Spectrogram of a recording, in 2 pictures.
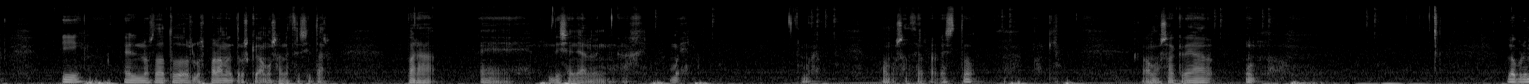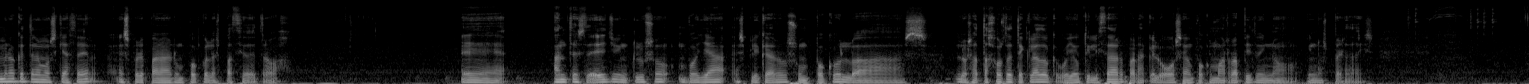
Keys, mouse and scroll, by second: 6.7 click, 8.3 click, 10.2 click, 12.3 click, 12.8 click, 13.8 click, 29.5 click, 30.1 click.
